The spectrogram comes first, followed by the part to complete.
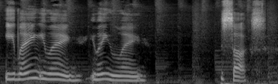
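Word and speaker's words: ylang-ylang: E, it's pronounced E. Elang. Elang.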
